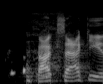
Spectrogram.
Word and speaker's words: Coxsackie: Coxsackie is correct. Is that right? Okay. Just like it sounds then.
